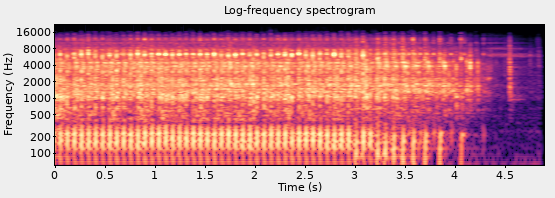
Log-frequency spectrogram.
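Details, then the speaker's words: 1964 Wards Power Kraft 110 V, 1250 W generator with a small Briggs & Stratton engine (about 3 hp): the single cylinder fires with an even, crisp beat after a carburetor adjustment, then winds down and stops; it runs properly, with no idle circuit needed. "There we go. Just needed a little bit of adjustment, because otherwise the generator will never idle, so you don't have to really worry about that circuit on these ones."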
